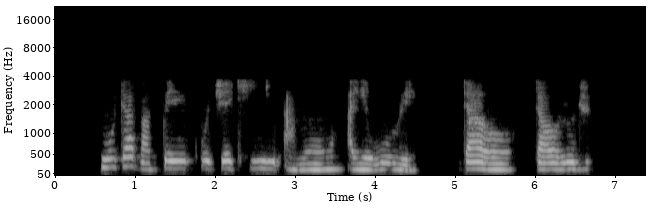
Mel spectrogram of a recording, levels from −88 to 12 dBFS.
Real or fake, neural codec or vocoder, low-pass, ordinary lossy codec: fake; codec, 16 kHz, 16 kbps, FreqCodec, smaller model; 3.6 kHz; none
